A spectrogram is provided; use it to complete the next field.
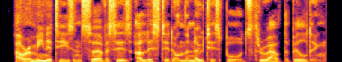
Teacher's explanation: Notice boards is a compound noun, meaning boards for notices, so the stress falls on notice.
